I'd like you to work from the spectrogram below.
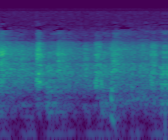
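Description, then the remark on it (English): A train pulling away, heard as a steady, breathy hiss and rumble with faint rhythmic chugging, moderately loud, with no one speaking. “Is that a hype train leaving the station?”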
